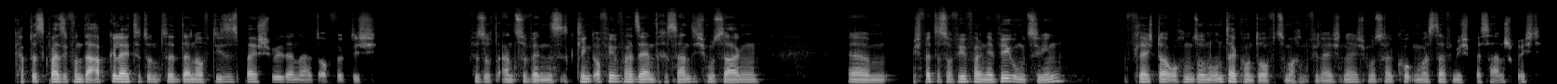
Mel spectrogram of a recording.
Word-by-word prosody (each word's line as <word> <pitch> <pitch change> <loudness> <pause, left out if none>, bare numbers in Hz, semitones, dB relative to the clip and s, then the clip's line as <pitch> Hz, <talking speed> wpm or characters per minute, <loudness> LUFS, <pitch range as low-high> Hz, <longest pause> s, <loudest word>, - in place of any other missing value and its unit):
habe - - -8
das - - +1
quasi 120 -1 +4
von 120 +1 0
da 120 - +7
abgeleitet 125 -4 +4
und 115 -1 -5
d 115 - +2
dann 110 0 +2
auf 110 0 0
dieses 120 +1 -4
Beispiel 120 0 0
dann 115 -2 -1
halt 105 +1 -5
auch - - -5
wirklich - - -5 0.9
versucht 110 0 -5
anzuwenden. 110 -2 0
Es 105 - 0
es - - -10
klingt 130 +1 0
auf 120 - 0
jeden 140 -2 +4
Fall 125 -3 +1
sehr 120 -1 +5
interessant. 115 0 -1
Ich 125 - -5
muss 110 -3 -1
sagen, 110 0 +2 0.8
ähm, 105 - +1 0.2
ich - - -6
werde 130 - +1
das 115 0 -1
auf 115 +1 -5
jeden 130 -1 +3
Fall 120 - +4
in 110 - +1
Erwägung 120 +1 +3
ziehen, 130 +8 -1 0.6
vielleicht 115 -2 0
da 120 - +7
auch 105 +2 +1
in 115 -2 -1
so 110 0 +1
'n 110 - +1
Unterkonto 105 -4 +2
aufzumachen 95 0 -5
vielleicht, 95 +2 -5
ne? 115 +1 -1
Ich 110 - -10
muss 105 +1 -3
halt 105 -2 -3
gucken, 110 - -3
was 110 -1 -2
da 115 - 0
für 110 - -9
mich 105 -1 -4
besser - - -4
anspricht. - - -5
115 Hz, 225 wpm, -27 LUFS, 110-120 Hz, 0.9 s, da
